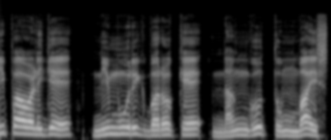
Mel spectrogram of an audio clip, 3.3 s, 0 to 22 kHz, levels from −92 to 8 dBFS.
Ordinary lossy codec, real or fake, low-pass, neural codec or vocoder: none; fake; 14.4 kHz; vocoder, 44.1 kHz, 128 mel bands every 512 samples, BigVGAN v2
